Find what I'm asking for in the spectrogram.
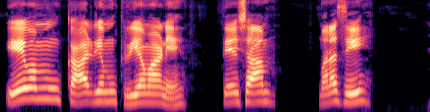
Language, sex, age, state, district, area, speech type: Sanskrit, male, 18-30, Karnataka, Mysore, urban, spontaneous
